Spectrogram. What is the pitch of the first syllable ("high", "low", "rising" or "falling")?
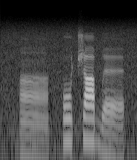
low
